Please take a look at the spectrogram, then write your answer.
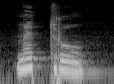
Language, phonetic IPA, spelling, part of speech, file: Ukrainian, [meˈtrɔ], метро, noun, Uk-метро.ogg
- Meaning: subway, underground, metro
